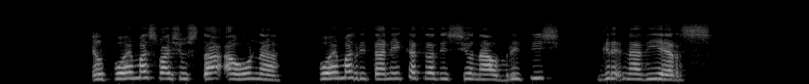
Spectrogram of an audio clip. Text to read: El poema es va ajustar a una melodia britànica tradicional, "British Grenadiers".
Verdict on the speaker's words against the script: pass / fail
fail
